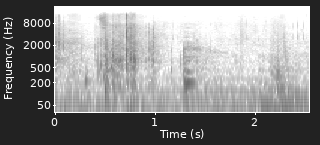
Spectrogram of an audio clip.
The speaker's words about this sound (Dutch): En dan hoor je gewoon de kaasverpakking en de kip kipverpakking. En niks anders.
